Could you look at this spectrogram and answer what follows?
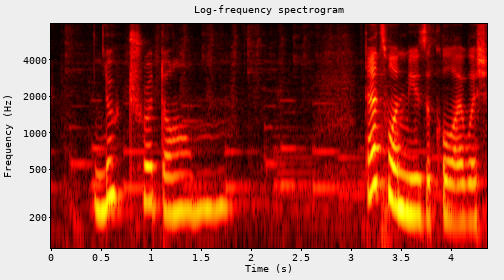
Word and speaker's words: Notre Dame: Oh yeah, that must have been like ridiculous amount of research to rebuild the the Notre Dame Notream. Whatever. I said it wrong. Notradam.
